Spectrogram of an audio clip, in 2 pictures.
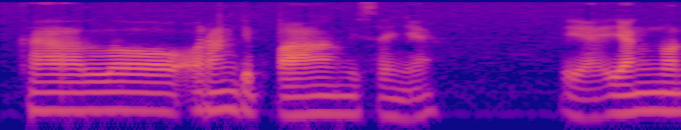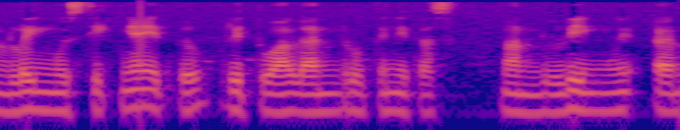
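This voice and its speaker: Man lecturing, dull lo-fi recording. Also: mid-range voice. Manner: relaxed, many fillers and "nah", acts out examples. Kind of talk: academic lecture. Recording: dull lo-fi sound.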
